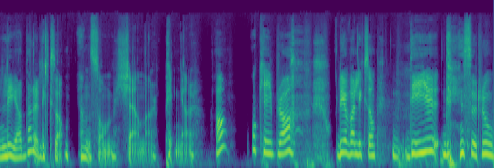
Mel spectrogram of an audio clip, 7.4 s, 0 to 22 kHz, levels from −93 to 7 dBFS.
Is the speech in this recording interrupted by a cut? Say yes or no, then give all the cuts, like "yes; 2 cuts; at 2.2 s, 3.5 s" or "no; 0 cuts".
yes; 1 cut; at 1.1 s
